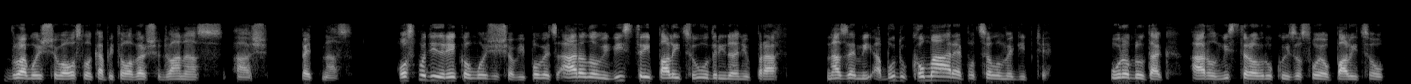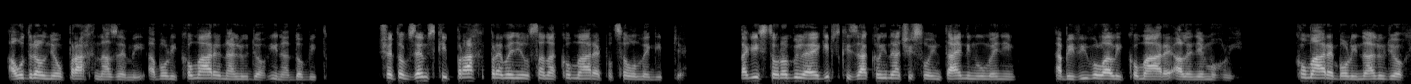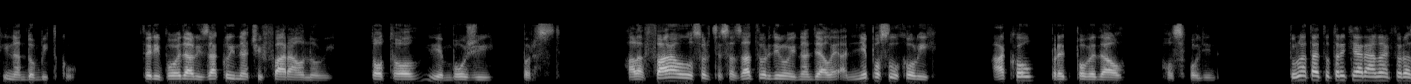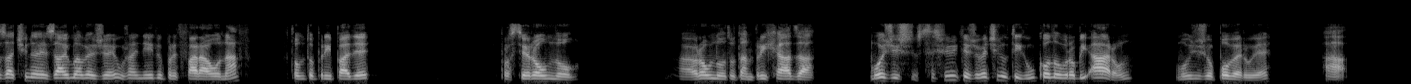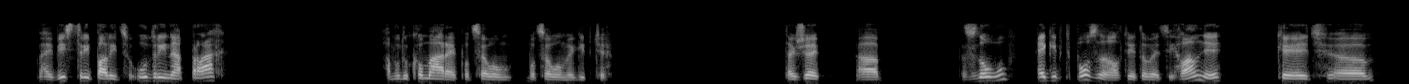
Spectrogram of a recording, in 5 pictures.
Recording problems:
thin; somewhat; fading below 350 Hz
garbled, watery; slightly; nothing above 6.5 kHz

